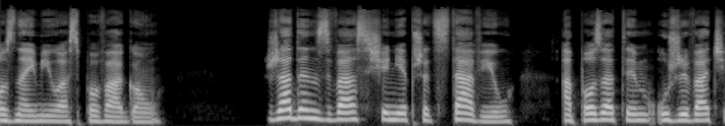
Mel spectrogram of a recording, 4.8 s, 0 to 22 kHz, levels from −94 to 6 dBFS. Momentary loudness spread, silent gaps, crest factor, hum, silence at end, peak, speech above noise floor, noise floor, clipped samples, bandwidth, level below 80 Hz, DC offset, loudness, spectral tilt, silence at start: 10 LU; none; 20 dB; none; 0 s; -4 dBFS; 60 dB; -82 dBFS; under 0.1%; 17 kHz; -66 dBFS; under 0.1%; -23 LUFS; -4 dB/octave; 0 s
